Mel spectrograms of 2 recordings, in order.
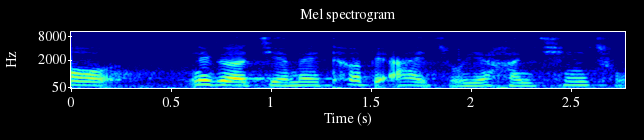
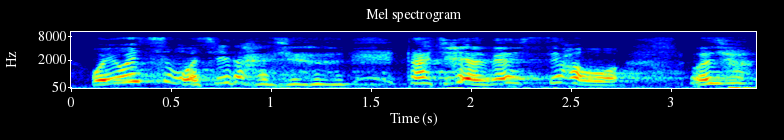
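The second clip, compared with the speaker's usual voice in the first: loud, laughing as she tells it; 6 semitones higher, 11 dB louder than usual. Real, not acted. Telling the church how everyone laughed, laughing loudly. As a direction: laugh through the memory.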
